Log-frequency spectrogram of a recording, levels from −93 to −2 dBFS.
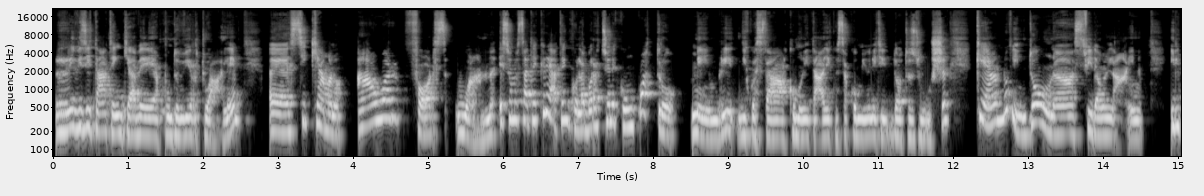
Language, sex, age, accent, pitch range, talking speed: Italian, female, 30-49, native, 165-255 Hz, 130 wpm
